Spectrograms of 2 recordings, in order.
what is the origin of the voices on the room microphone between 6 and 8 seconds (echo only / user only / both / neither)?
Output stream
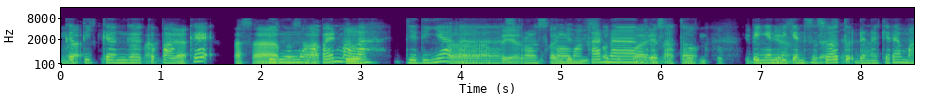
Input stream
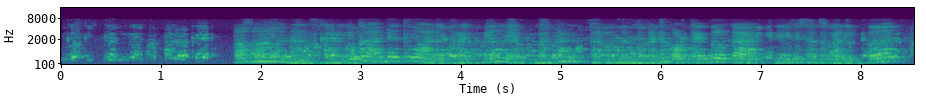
both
